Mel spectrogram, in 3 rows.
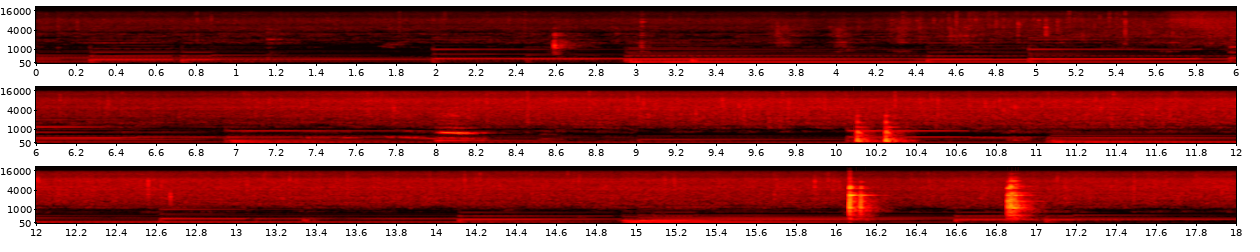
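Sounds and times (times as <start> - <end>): cabbage sizzling in oil: 0.0 - 18.0
spatula knocking against pan: 10.1 - 10.4.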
